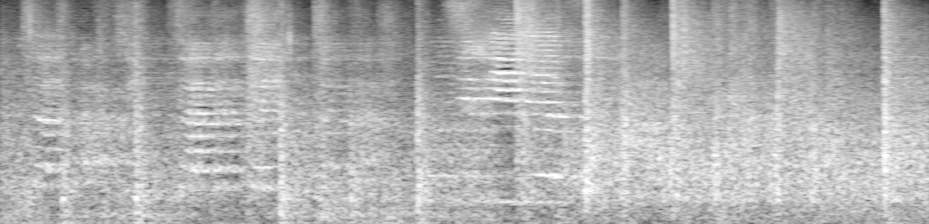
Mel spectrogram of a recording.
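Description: Dancers' feet stamping and striking the studio floor in a quick rhythm, over folk dance music.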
